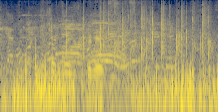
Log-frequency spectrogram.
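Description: Several voices shouting and calling out over one another after a hit, with a drawn-out yell near the middle, and some short knocks and claps among them.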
